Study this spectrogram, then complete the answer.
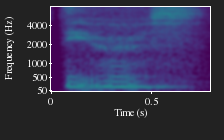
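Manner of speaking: ordinary talk, nothing marked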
